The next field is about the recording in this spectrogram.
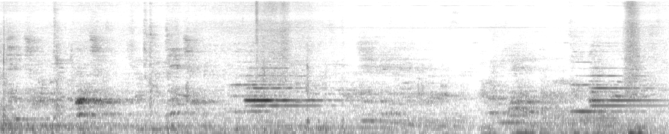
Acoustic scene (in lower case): elevator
